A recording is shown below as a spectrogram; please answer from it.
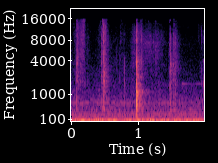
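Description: Tarot cards being shuffled by hand, with a few sharp card snaps about one every half second.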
